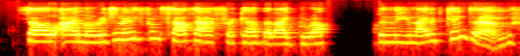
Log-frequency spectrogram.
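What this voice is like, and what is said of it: A lovely foreign accent. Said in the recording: “I hear the accent. So lovely.”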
